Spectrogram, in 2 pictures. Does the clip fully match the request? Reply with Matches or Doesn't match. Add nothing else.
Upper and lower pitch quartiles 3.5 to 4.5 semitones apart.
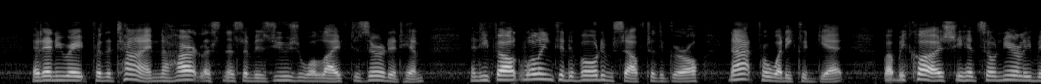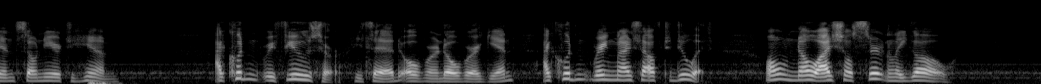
Doesn't match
